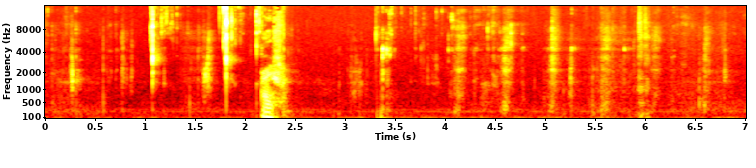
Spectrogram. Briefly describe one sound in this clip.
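A woman chews with wet mouth sounds close to a microphone.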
